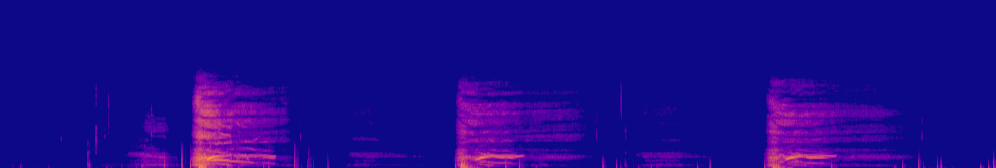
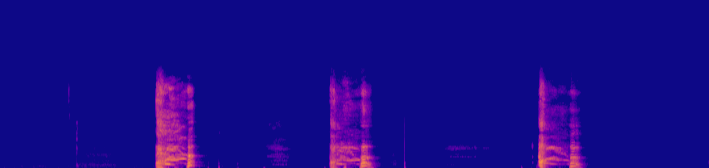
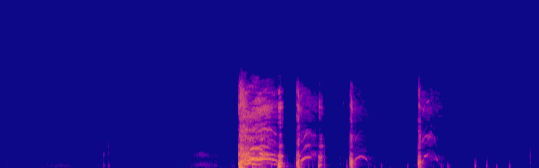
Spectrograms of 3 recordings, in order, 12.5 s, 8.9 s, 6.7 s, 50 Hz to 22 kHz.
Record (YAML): exhalation_length: 12.5 s
exhalation_amplitude: 26391
exhalation_signal_mean_std_ratio: 0.28
three_cough_length: 8.9 s
three_cough_amplitude: 27322
three_cough_signal_mean_std_ratio: 0.25
cough_length: 6.7 s
cough_amplitude: 26760
cough_signal_mean_std_ratio: 0.26
survey_phase: beta (2021-08-13 to 2022-03-07)
age: 65+
gender: Female
wearing_mask: 'No'
symptom_none: true
smoker_status: Never smoked
respiratory_condition_asthma: false
respiratory_condition_other: false
recruitment_source: REACT
submission_delay: 2 days
covid_test_result: Negative
covid_test_method: RT-qPCR
influenza_a_test_result: Negative
influenza_b_test_result: Negative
